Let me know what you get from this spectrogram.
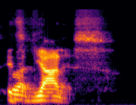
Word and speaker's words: Giannis: By the way, Pete, it's Giannis. – Whatever, shut up. – Giannis, bro. With what? Like, pretend it's a Y.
